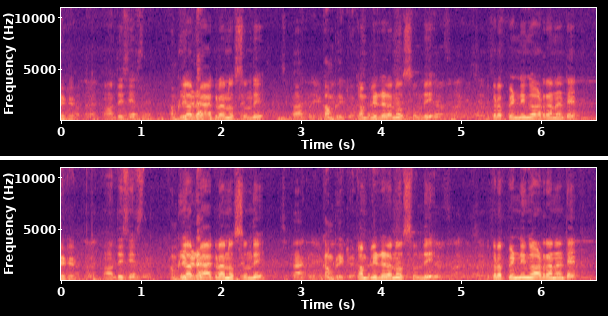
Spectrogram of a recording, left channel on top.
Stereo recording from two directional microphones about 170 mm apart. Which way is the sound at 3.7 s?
45° right (ahead or behind).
